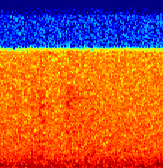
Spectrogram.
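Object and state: Nothing is struck.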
